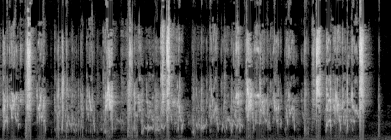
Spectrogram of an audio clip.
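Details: Several budgerigars in an aviary with a solar water fountain chatter busily, mixing rasping squawks, squeaks and warbled chirps in a continuous, uneven stream.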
